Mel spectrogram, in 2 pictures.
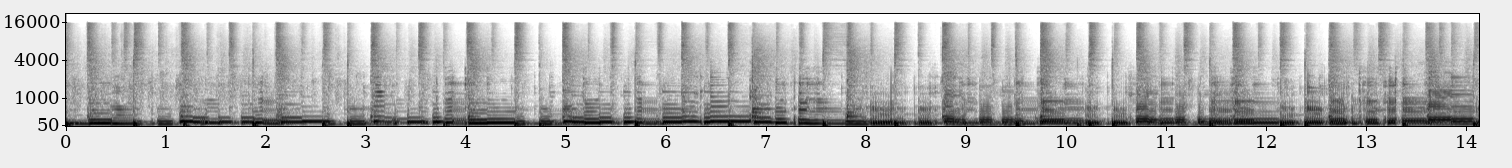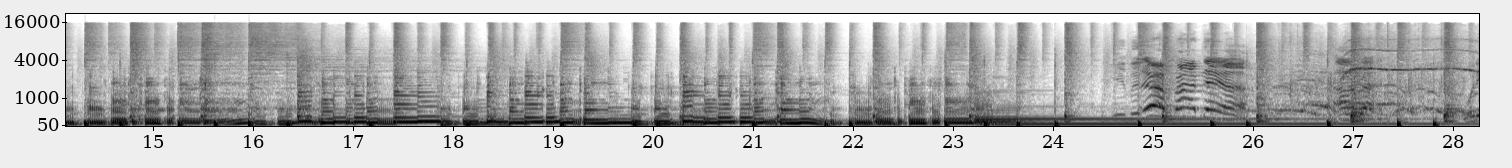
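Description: Electric bass guitar solo: runs of low plucked notes over a steady beat, settling on one held low note near the end. A voice calls out over the held note in the last few seconds.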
